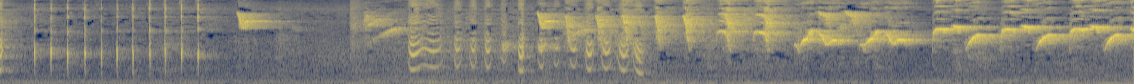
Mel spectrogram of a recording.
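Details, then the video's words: Hwamei song opening with a quick series of sharp clicks, then looping whistled phrases, sliding notes and repeated rich warbles building in volume, over a faint low hum. "Hwambie gacor dooor"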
